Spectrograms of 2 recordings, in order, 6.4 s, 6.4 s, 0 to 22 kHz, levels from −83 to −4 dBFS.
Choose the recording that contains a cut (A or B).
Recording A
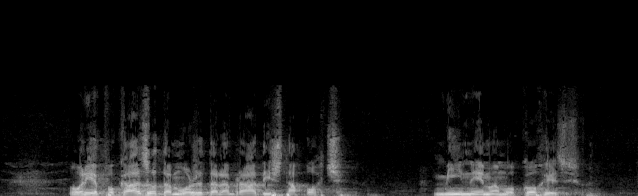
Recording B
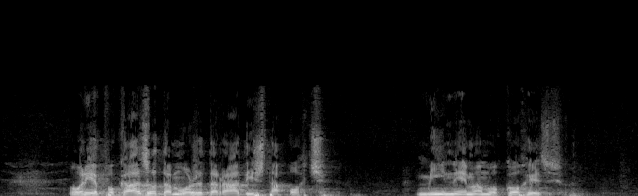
B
